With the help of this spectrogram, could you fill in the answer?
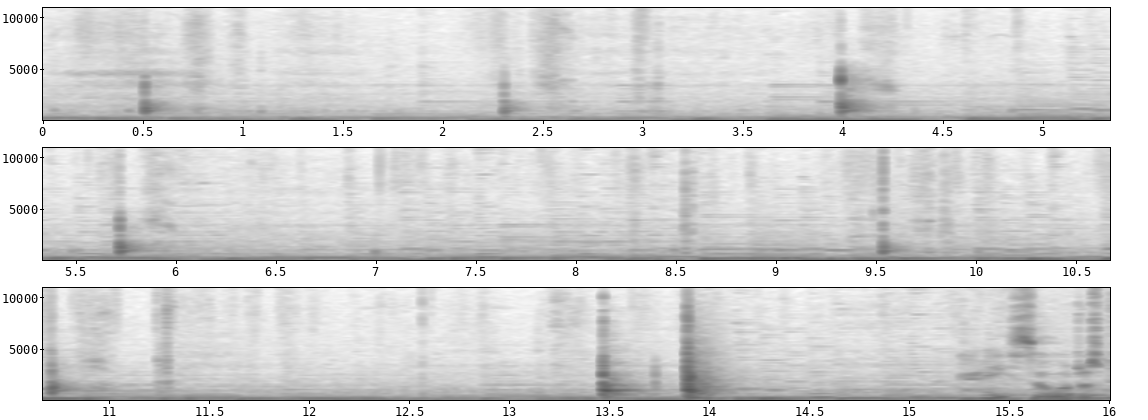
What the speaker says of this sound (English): Over here we'll go ahead and slice up the cinnamon rolls.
